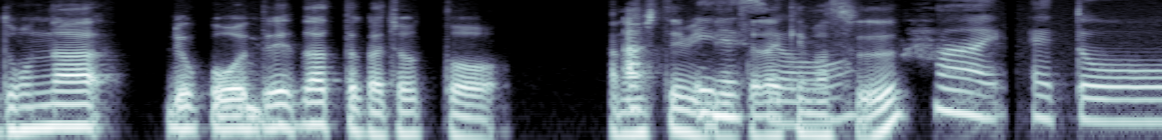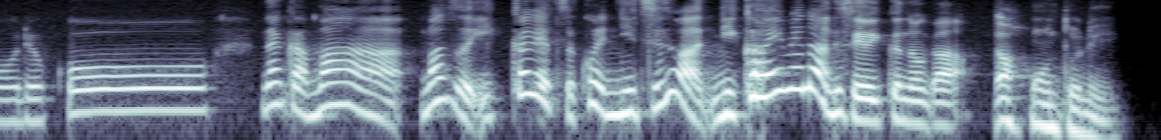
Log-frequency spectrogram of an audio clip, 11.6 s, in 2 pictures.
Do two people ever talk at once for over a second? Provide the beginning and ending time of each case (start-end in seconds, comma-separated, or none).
3.1-4.5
